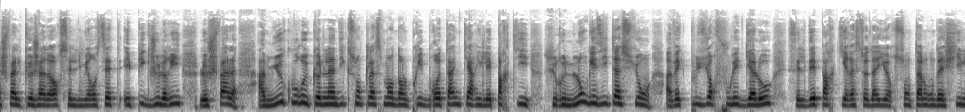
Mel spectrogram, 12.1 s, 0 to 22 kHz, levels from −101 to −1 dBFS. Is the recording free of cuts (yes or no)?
yes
